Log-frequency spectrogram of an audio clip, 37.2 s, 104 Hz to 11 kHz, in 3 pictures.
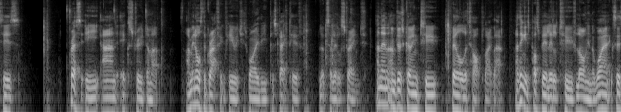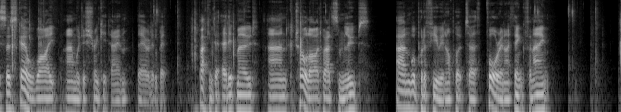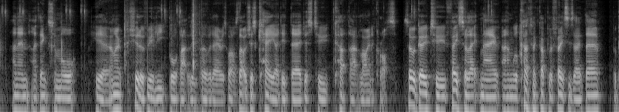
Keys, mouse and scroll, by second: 0.9 e, 1.3-3.4 drag, 3.4-5.4 middle drag, 5.7 KP_5, 7.2 middle click, 8.9 f, 10.1 Tab, 10.7 middle click, 12.7 s, 13.2 y, 15.5-16.1 drag, 16.1 middle click, 16.3 Tab, 17.5 middle click, 18.2 ctrl+r, 18.8-19.1 scroll up 1, 22.1-23.1 scroll up 1, 23.1 click, 24.5 middle click, 24.7 ctrl+r, 25.2 click, 25.9 ctrl+r, 26.2 click, 27.4 k, 28.1 click, 28.7 space, 31.7 middle click, 33.1 click, 34.0 right click, 34.6 shift+right click.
